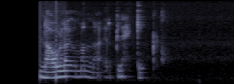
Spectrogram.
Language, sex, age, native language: Icelandic, female, 40-49, Icelandic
